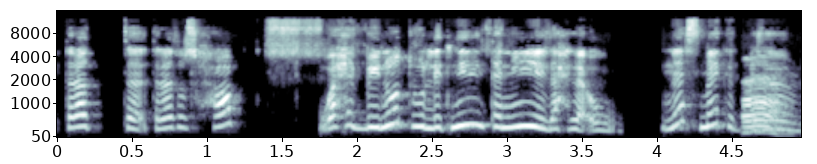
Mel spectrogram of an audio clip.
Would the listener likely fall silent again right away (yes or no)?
no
